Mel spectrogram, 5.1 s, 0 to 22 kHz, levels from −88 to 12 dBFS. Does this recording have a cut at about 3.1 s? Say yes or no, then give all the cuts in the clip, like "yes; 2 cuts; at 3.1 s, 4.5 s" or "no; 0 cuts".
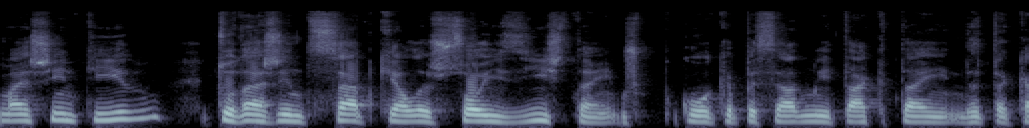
yes; 2 cuts; at 1.0 s, 3.1 s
